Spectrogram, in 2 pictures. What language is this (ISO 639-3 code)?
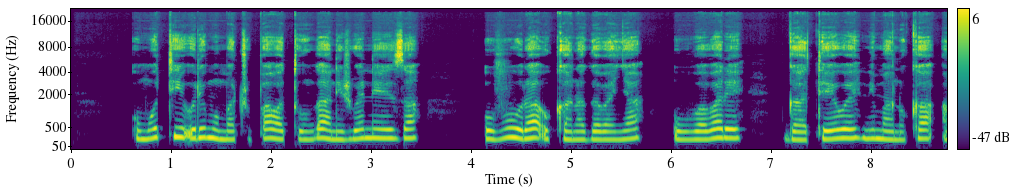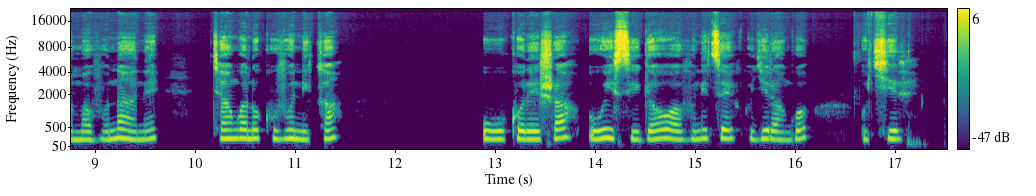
kin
